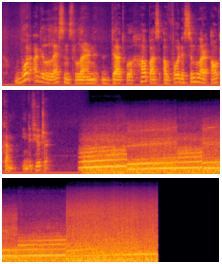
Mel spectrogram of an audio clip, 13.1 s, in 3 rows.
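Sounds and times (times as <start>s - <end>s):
car engine accelerating: 5.9s - 11.8s.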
